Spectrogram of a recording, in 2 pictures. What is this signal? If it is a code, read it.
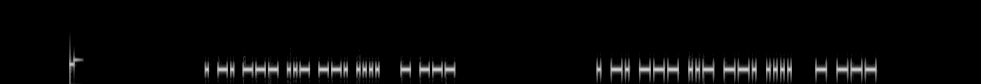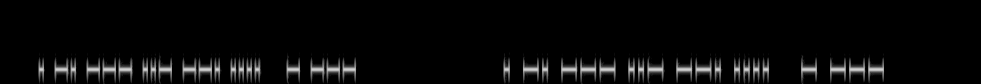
Morse code, heard as a keyed tone, about 31 wpm, 700 Hz. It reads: ENOUGH TO ENOUGH TO ENOUGH TO ENOUGH TO
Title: Speed-Racing - Sets of 2 Words 25wpm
